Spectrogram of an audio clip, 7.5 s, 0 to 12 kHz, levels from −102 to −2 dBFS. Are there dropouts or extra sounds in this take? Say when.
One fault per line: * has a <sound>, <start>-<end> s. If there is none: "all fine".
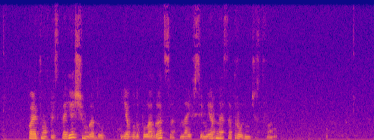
all fine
